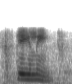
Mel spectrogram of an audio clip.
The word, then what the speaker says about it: scalene: be looking at that size okay this is pronounced scalene how many raise your hand if you ever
